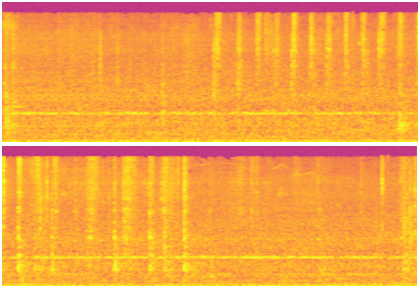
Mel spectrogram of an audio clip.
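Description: Light scattered clicks and ticks of a gas grill's push-button igniter retaining nut being threaded on by hand against the control panel, over a faint steady thin tone and low background rumble.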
